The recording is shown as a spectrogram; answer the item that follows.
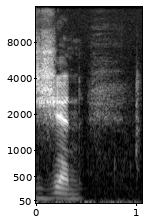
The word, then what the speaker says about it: Djinn: I'm wrong I think I think it's Jin or yeah and the D is silent the new infested Sentinel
